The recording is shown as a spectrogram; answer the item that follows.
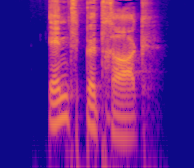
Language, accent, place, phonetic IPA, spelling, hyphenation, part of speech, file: German, Germany, Berlin, [ˈɛntbəˌtʀaːk], Endbetrag, End‧be‧trag, noun, De-Endbetrag.ogg
- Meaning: final amount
